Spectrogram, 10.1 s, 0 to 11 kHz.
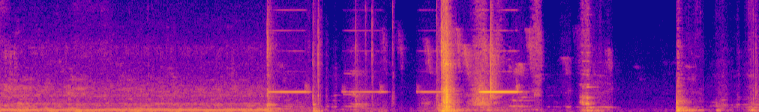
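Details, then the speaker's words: Microwave oven after repair of a shock/arcing noise (grease-soiled mica plate), tested heating cold tap water for 30 seconds; steady low hum, then the door opens and end beeps sound; water hot, working normally. "tá bem quente Então tá funcionando aí perfeitamente normalmente só entregar pro cliente e tá tudo certo"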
